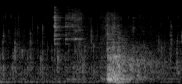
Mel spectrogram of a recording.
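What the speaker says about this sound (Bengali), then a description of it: "আমি ঢাকনাটাকে খুলে দিচ্ছি।" A lid is lifted off a pot of kadai chicken, making a short metallic clink and scrape, followed by a faint sizzle and stirring.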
